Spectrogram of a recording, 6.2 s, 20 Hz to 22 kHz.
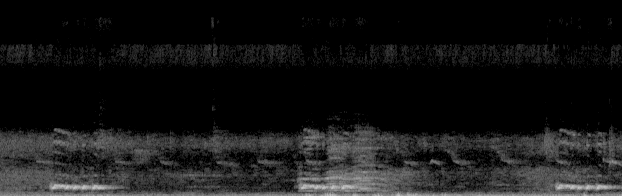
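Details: Local zebra dove singing in the bedah karang style, said to carry 500 meters: three short, rapidly pulsed cooing phrases about two and a half seconds apart, with a harsher harmonic call from another bird between them and low background rumble.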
